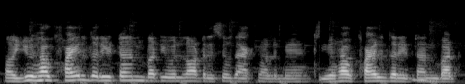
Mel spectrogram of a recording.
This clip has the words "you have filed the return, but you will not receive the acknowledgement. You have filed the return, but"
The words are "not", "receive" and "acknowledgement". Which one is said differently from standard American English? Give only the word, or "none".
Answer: acknowledgement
